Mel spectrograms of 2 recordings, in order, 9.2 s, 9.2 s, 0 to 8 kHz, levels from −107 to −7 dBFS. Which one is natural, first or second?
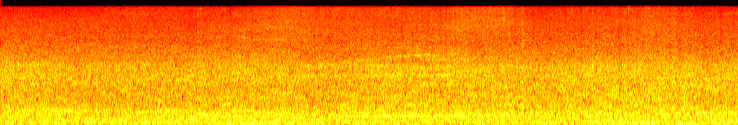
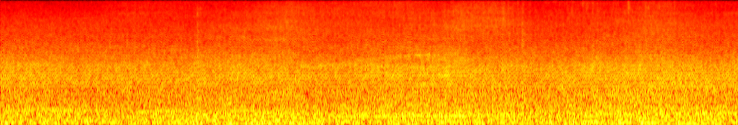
first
